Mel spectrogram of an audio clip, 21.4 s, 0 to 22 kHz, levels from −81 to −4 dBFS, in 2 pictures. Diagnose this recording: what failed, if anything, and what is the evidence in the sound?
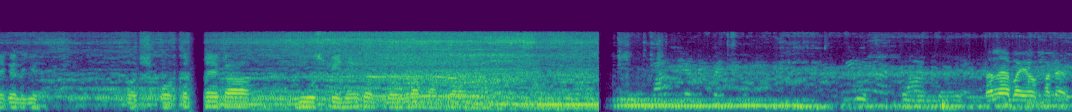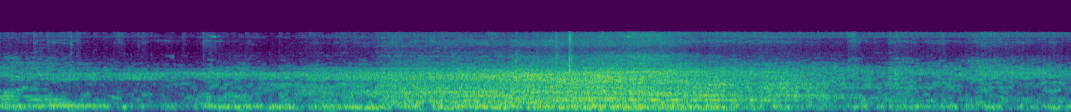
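Network and jitter buffer: short stalls from a late packet at 1.36 s and 1.74 s hold the sound 25 and 42 ms with slight buzz, then resume with nothing lost.

From 1.89 to 2.06 s the sound buzzes, fades, then falls silent for 50 ms before resuming exactly where it stopped. This is likely a call audio freeze, longer than a stall.

Jitter buffer speed-up from 7.44 to 8.25 s: the sound runs at 105% with pitch unchanged, as the receiver trims about 50 ms of pitch periods. Resampling would shift the pitch instead.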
